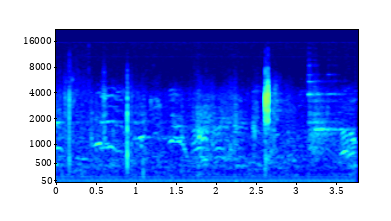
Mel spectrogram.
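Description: A field hockey stick strikes a ball outdoors.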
